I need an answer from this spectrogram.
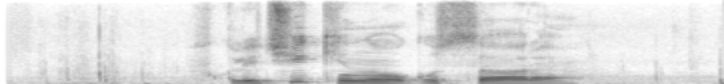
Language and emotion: Russian, neutral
